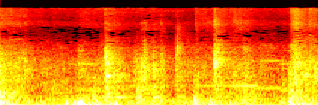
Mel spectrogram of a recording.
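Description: Knocks and rustling from a handheld camera being carried quickly, a few short thumps among low rumbling handling noise.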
